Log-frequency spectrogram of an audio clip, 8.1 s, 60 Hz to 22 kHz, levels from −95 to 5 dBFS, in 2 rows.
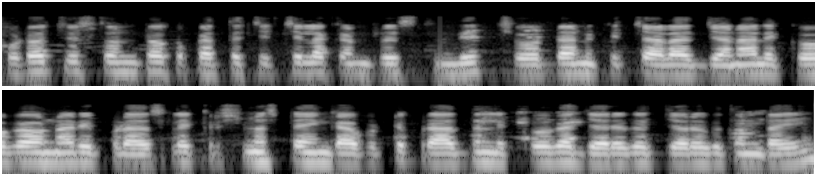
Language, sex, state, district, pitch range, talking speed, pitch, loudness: Telugu, male, Andhra Pradesh, Srikakulam, 135-150 Hz, 155 wpm, 145 Hz, -17 LUFS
